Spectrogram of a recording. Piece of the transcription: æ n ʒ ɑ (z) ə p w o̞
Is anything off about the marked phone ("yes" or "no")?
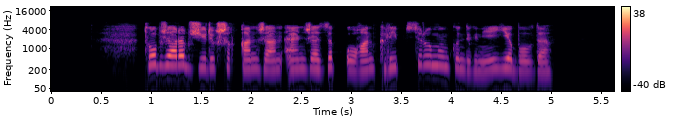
no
